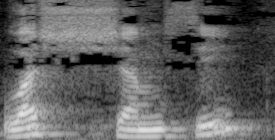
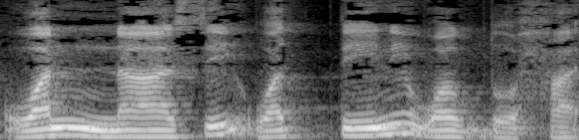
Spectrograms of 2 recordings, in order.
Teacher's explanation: আমি যদি হরফে শামসি একটা উদাহরণ দেখাই, এখানে দেখুন যে হরফে শামসির উদাহরণ ওয়াশ শামসি, এই যে এখানে ওয়াওকে শিনকে ধরবে, এই আলিফ এবং লামের উচ্চারণ করা যাবে না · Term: হরফে শামসিয়া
